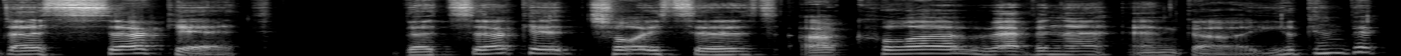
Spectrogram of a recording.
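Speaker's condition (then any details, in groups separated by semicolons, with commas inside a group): Cerebral palsy; affects speech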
